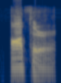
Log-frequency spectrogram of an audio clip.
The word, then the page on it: author: American English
